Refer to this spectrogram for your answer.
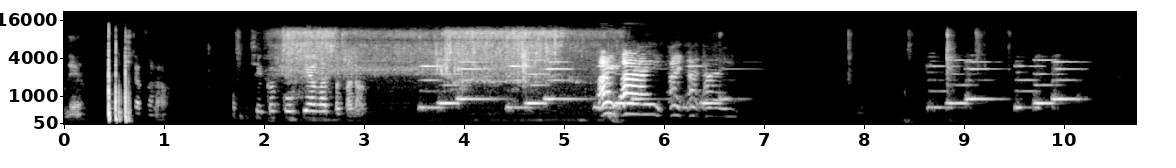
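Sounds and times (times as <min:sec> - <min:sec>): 
speech: 0:01.9 - 0:03.9, 0:05.4 - 0:06.8
loud electronic intercom doorbell two-tone chime: 0:04.6 - 0:07.0, 0:08.6 - 0:10.4.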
